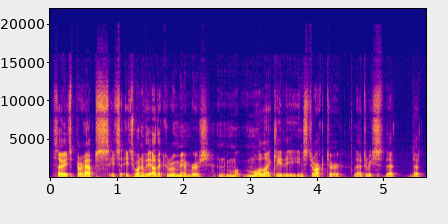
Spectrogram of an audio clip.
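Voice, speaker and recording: A man giving unscripted explanatory commentary as a host, speaking deliberately and emphatically, repeating phrases for stress. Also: sits low, a bit bright. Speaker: host giving accident analysis.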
